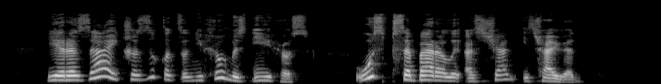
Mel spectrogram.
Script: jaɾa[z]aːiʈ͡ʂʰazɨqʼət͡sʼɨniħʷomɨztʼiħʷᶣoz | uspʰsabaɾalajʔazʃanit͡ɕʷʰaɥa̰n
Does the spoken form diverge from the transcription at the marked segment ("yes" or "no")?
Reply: no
